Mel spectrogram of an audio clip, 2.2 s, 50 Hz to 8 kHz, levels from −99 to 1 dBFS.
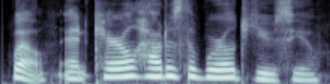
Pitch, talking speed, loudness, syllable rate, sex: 205 Hz, 245 wpm, -16 LUFS, 5.6 syllables/s, female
